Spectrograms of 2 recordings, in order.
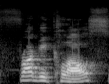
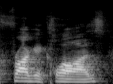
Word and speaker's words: Frogichlaus: this specific beer is called froggy klaus or frogger claws as i'm sure how most english-speaking people would pronounce it this is specifically a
